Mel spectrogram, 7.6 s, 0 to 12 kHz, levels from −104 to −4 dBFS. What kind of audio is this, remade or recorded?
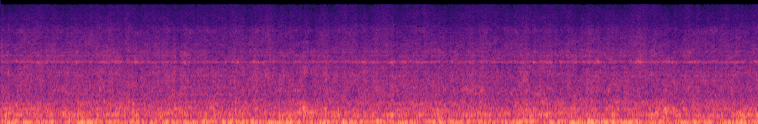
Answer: remade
